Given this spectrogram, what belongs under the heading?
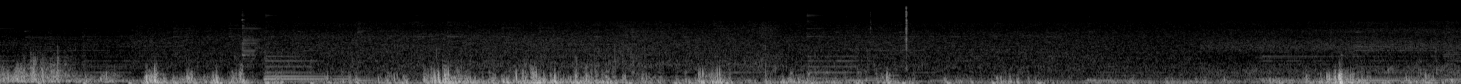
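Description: Gusty wind rumbles and buffets the microphone in uneven bursts, with rustling and low flutter throughout, beside a river in winter.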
